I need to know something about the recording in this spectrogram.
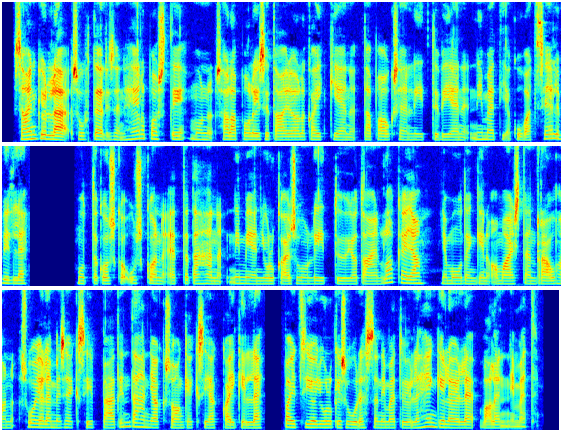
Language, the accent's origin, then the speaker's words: Finnish; Tampere, Pirkanmaa, Finland; täällä meikäläisen kotikonnuilla Tampereella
